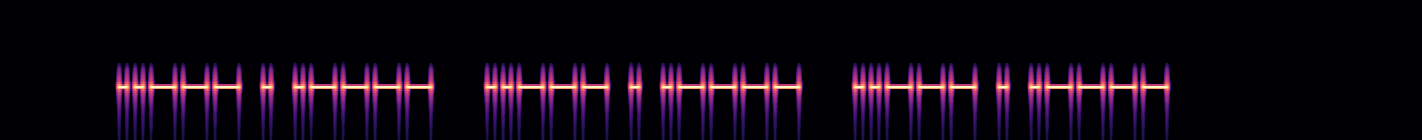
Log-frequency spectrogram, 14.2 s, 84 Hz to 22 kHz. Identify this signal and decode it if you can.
Morse code, heard as a keyed tone, about 15 wpm, 700 Hz. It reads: 2E1 2E1 2E1
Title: Callsign Prefixes for Top 25 DXCC - Repeated 3x - 15wpm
